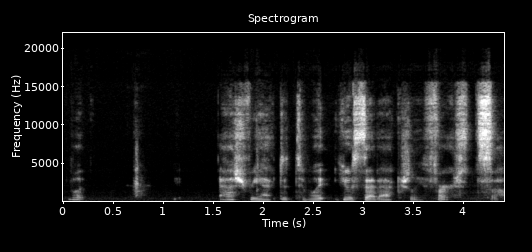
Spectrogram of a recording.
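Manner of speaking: soft unvoiced whisper. Real, not acted. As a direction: lean in and whisper it. Side remark to the player.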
